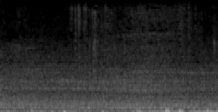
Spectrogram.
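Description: Steady low background rumble with a faint steady hum, and a soft low bump near the end.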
